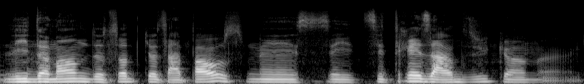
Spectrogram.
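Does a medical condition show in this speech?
Yes: cerebral palsy; acquired, chickenpox at three weeks, fever, epileptic seizure, convulsions, brain bleeding, premature infant, wheelchair user.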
